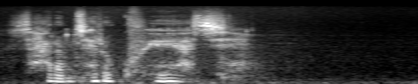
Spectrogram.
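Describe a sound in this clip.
A middle-aged woman speaks tensely, close by.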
